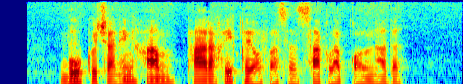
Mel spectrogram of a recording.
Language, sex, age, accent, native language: Uzbek, male, 35+, Andijon, Uzbek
